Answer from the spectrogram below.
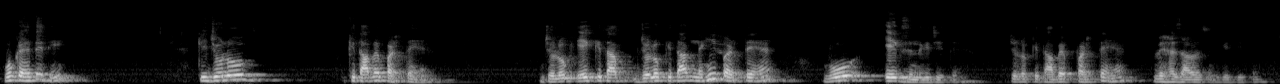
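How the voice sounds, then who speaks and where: A man's voice: a little high, expressive, normal speed, pauses often, muffled recording. Young man telling a story at an open mic. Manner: conversational, chatting with the audience between lines. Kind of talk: live storytelling performance. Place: small indoor open mic venue.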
